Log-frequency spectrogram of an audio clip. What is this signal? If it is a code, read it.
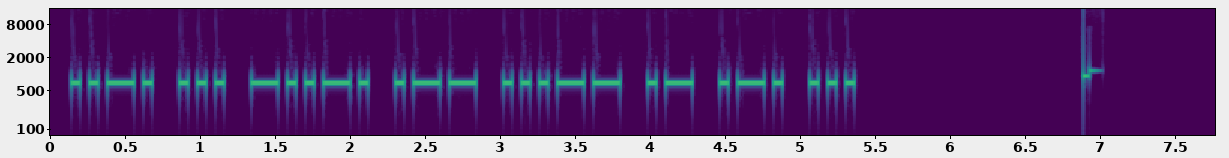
Morse code, heard as a keyed tone, about 20 wpm, 700 Hz. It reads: FS/W3ARS
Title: Difficult Call Signs 20wpm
